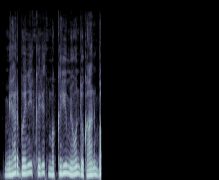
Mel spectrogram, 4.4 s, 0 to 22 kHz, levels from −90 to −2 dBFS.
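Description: At 2.02 s the speech cuts off mid-flow in an audio dropout to silence, and it never returns: from there to the end of the clip the signal is silent, with no room tone or noise floor underneath. That total absence points to the input being lost rather than the talker pausing, most likely a disconnected device, a failed link or an accidental mute while recording continued. Whatever was said after 2.02 s is unrecoverable.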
